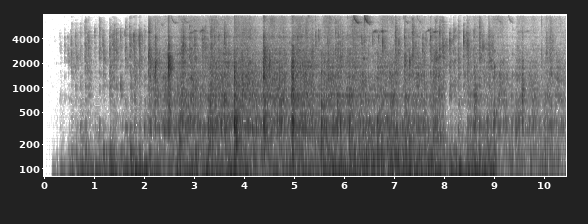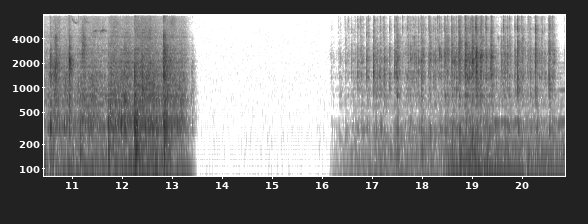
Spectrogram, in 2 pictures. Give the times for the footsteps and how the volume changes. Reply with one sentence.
The footsteps can be heard from 2.1 to 13.3 s, getting quieter then louder.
